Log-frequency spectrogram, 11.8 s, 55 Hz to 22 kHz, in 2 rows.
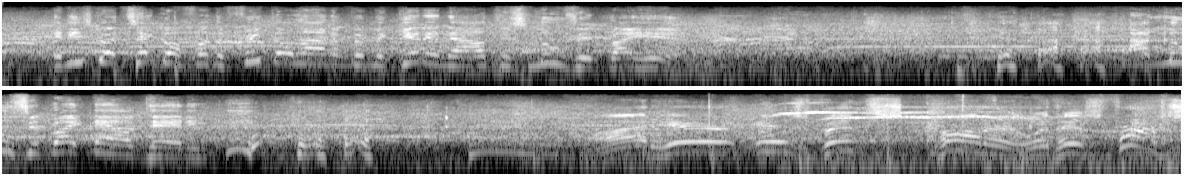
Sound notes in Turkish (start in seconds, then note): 7.1 kahkaha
